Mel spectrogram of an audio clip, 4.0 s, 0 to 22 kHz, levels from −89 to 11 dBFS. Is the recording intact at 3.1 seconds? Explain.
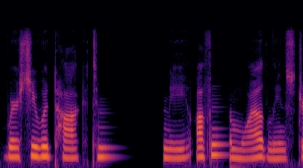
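No. From 2.84 to 3.11 s there is a concealed gap, likely a long network dropout. The receiver fills roughly 0.22 s with a fading extension of the preceding sound, then the audio resumes with that stretch of the original permanently missing.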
